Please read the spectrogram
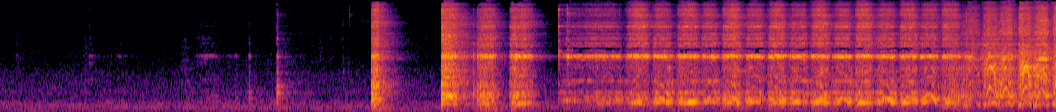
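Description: Jeweler's saw with a very fine blade cutting copper-clad circuit board held in a vise. After a few near-quiet seconds and a couple of single strokes, sawing starts about four seconds in and settles into rapid, even strokes, several a second, with a steady high ring under them. These are the first strokes of the cut, where getting the groove going is touchy.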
